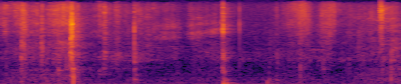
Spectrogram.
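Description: Tarot cards are shuffled very quietly, a soft continuous riffling and rubbing broken by a few sharper snaps of cards against each other.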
